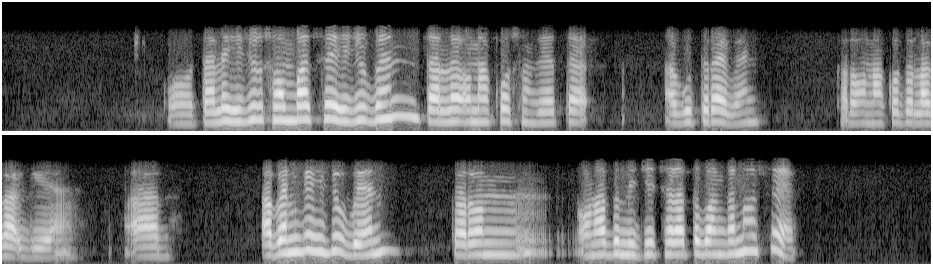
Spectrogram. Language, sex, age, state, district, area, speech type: Santali, female, 18-30, West Bengal, Bankura, rural, conversation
